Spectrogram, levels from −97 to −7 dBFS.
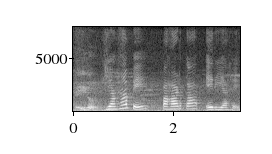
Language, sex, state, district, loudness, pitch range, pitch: Hindi, male, Madhya Pradesh, Dhar, -15 LUFS, 215-275 Hz, 250 Hz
